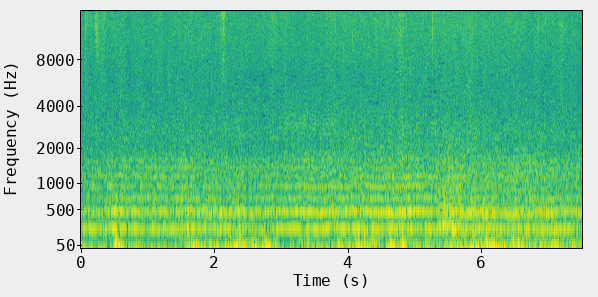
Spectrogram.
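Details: Steady drone of honey bees in Mandore Garden, Jodhpur, Rajasthan, 12 February 2017, a rich low hum with several harmonic layers, loudness pulsing slightly as bees fly close, and a soft knock near the start.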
